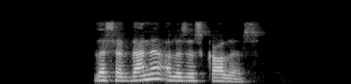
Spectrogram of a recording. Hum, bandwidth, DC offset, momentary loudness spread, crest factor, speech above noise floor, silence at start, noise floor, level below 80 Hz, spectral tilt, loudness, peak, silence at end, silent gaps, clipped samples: none; 8 kHz; under 0.1%; 15 LU; 18 dB; 69 dB; 0.95 s; -86 dBFS; -62 dBFS; -4.5 dB/octave; -17 LUFS; -2 dBFS; 0.95 s; none; under 0.1%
